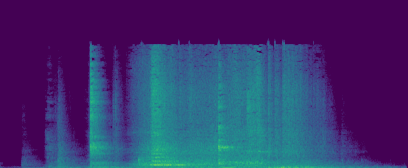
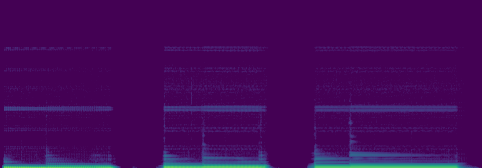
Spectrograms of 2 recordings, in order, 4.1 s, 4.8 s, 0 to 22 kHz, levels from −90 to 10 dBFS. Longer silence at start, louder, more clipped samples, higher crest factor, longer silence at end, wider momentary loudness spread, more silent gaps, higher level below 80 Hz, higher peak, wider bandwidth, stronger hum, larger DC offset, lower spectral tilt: first, 0.5 s vs 0.05 s; second, -23 LUFS vs -20 LUFS; neither; first, 22 dB vs 12 dB; first, 0.45 s vs 0.25 s; first, 22 LU vs 8 LU; second, none vs 1.24-1.32 s, 1.46-1.53 s, 2.86-3.01 s; second, -40 dBFS vs -24 dBFS; first, -4 dBFS vs -8 dBFS; first, 16.5 kHz vs 1.8 kHz; neither; neither; second, -2.5 dB/octave vs -13.5 dB/octave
